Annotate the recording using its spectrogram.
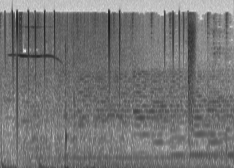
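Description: Underwater audio from a ship's hull-mounted hydrophone: a steady low hum with scattered sharp clicks and a short, high thin whistle that falls slightly in pitch near the start, under soft background music.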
